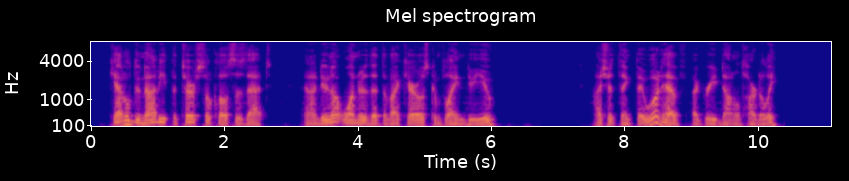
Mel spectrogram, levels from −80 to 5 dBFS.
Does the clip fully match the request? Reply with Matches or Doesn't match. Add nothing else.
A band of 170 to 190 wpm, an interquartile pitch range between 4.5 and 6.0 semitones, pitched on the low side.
Doesn't match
